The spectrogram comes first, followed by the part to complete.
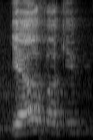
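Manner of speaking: high-pitched eager call; mock yelling back. Runner answering the owl's offer, high mock yell. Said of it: "I just keep yelling".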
